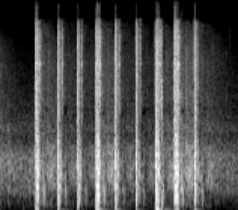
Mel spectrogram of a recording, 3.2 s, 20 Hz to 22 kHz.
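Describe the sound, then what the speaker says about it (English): A Glock 17 pistol is fired rapidly, a string of about ten sharp, loud gunshots in quick, slightly uneven succession at close range, with no talking. "The Glock 17 again on this final test of fast shooting 10 rounds"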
